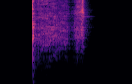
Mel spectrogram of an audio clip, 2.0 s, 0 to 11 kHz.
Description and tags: Sliding Metal 06
shield, rod, metal, shiny, blacksmith, iron, clang, metallic, steel, slide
